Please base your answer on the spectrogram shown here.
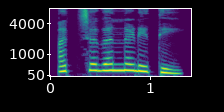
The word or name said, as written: ಅಚ್ಚಗನ್ನಡಿತಿ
